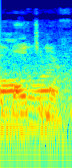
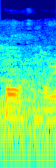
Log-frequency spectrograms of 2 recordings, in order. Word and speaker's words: Baltimore: in the middle of Baltimore is you got to learn how to say it right Balmer Balmer oh yeah that's exactly what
